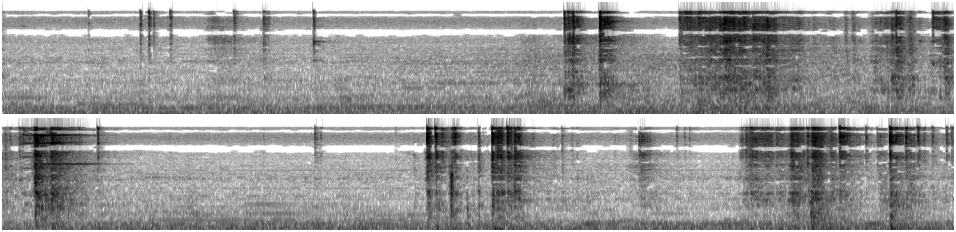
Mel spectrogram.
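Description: Stainless steel ring-handled surgical instruments (hemostats and clamps) clinking and jingling against one another as they are picked out of a pile and sorted. The metallic clinks come in several separate bursts, the sharpest about five seconds in and again near seven seconds, over a steady low hum.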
